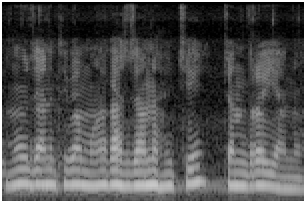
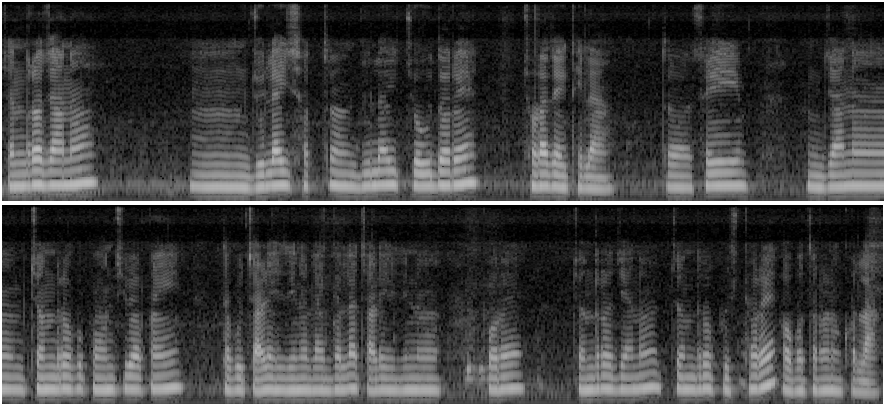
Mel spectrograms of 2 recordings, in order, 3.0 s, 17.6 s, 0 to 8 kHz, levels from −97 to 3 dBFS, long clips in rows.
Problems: low volume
